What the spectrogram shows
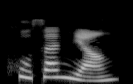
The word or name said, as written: Hu Sanniang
